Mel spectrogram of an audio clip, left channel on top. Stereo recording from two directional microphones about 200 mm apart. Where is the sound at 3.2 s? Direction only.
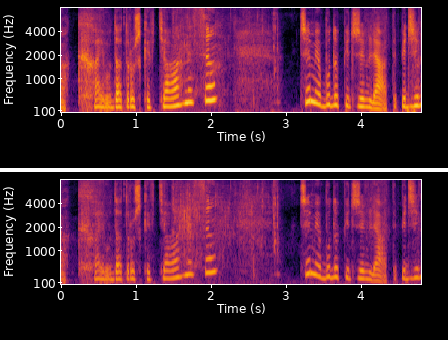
45° left (ahead or behind).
